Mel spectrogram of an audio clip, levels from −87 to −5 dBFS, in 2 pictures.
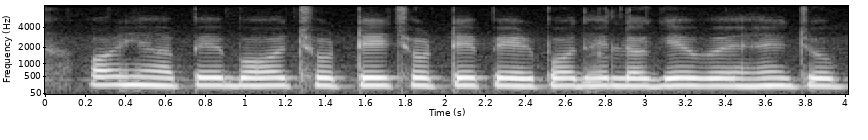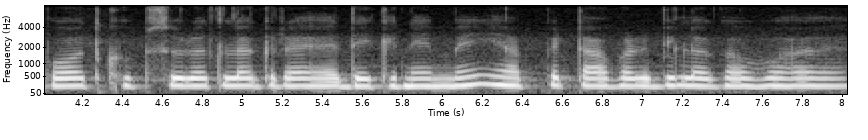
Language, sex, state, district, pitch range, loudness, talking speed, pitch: Hindi, female, Chhattisgarh, Sukma, 215-225 Hz, -14 LUFS, 200 wpm, 220 Hz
